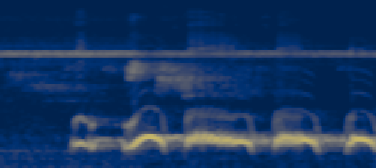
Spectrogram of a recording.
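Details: Decoy spotted dove kept to lure wild birds, calling loudly: a phrase of about five low, rounded coos, each arching up and down, the later ones longer, over a steady thin high whine.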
